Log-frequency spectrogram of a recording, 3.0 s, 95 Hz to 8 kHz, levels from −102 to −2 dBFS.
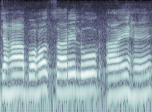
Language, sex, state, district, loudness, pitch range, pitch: Hindi, male, Bihar, West Champaran, -11 LUFS, 195-215 Hz, 205 Hz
